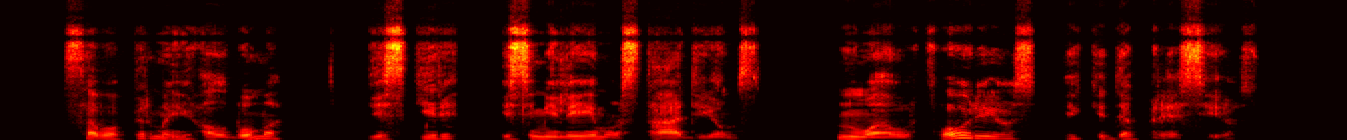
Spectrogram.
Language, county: Lithuanian, Šiauliai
